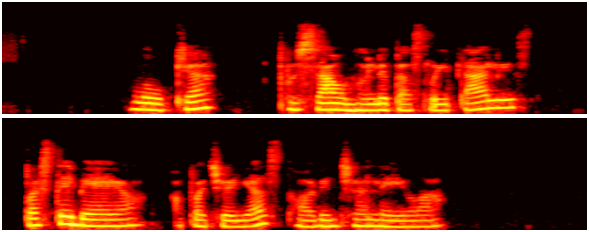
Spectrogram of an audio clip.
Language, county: Lithuanian, Klaipėda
